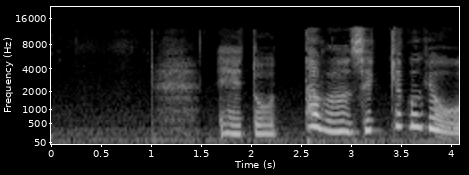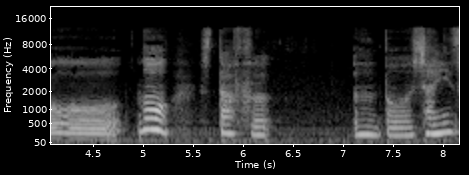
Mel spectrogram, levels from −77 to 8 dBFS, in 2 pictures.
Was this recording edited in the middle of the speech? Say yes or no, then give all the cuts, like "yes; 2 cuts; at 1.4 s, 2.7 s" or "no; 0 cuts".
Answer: no; 0 cuts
